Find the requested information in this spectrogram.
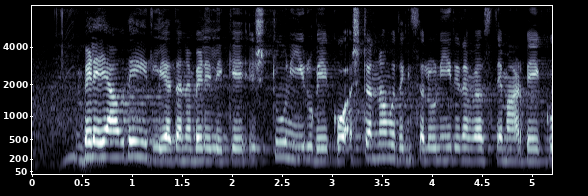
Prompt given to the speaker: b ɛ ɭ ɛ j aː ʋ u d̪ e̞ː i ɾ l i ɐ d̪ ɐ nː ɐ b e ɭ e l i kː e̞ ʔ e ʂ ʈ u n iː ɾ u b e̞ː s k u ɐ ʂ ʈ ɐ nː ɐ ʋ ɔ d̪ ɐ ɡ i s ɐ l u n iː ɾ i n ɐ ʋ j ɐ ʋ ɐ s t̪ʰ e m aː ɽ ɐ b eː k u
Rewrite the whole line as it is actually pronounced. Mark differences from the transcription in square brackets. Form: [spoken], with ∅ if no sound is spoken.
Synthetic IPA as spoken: b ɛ ɭ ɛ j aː ʋ u d̪ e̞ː i ɾ l i ɐ d̪ ɐ nː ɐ b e ɭ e l i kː e̞ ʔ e ʂ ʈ u n iː ɾ u b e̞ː [∅] k u ɐ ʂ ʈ ɐ nː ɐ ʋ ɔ d̪ ɐ ɡ i s ɐ l u n iː ɾ i n ɐ ʋ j ɐ ʋ ɐ s t̪ʰ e m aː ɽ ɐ b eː k u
